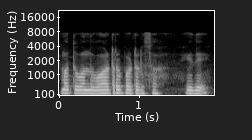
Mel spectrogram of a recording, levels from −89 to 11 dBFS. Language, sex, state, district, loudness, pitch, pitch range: Kannada, male, Karnataka, Koppal, -16 LUFS, 150 Hz, 145-155 Hz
